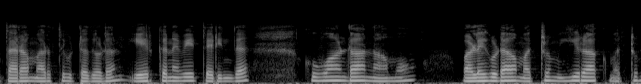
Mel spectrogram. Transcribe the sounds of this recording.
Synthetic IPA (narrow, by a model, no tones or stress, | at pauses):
t̪ɐɾɐmɐɾɯt̪ːɯʋɪʈːɐðɯɽɐneːrkɐnɐʋeːt̪ɛɾɪnd̪ɐkʊʋaːɳɖaːnaːmoː | ʋɐɭɐɪɣɯɽaːmɐʈrɯmiːɾaːkmɐ̰ʈrɯ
